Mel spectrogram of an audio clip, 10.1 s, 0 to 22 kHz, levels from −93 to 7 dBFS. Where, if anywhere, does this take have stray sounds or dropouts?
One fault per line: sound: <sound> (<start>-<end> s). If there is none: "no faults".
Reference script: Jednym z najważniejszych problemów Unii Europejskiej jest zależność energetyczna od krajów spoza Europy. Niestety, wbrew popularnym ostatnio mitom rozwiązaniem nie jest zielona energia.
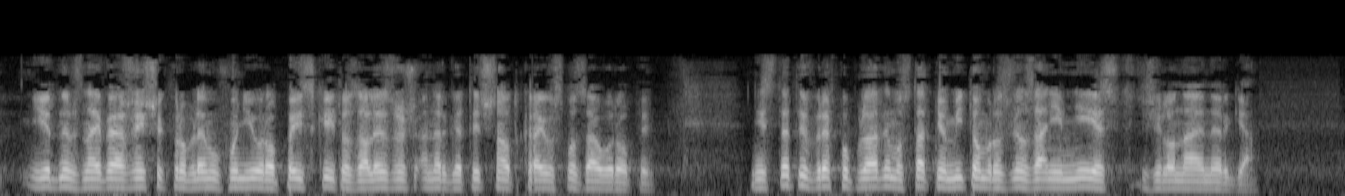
no faults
